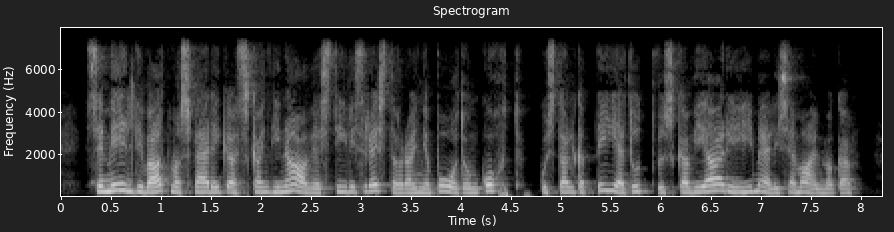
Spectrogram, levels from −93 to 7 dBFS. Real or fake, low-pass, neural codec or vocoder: real; 7.2 kHz; none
